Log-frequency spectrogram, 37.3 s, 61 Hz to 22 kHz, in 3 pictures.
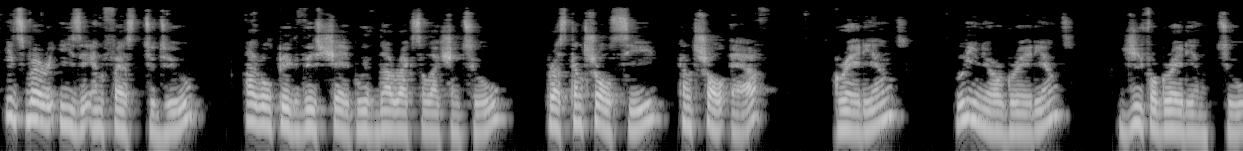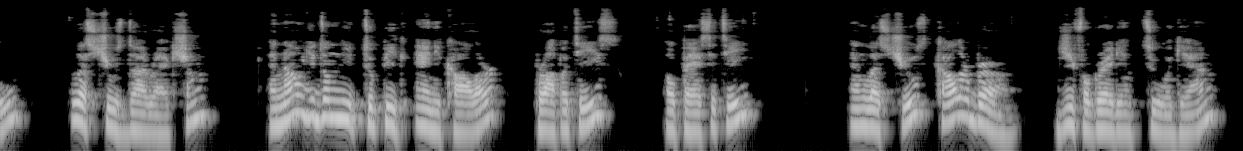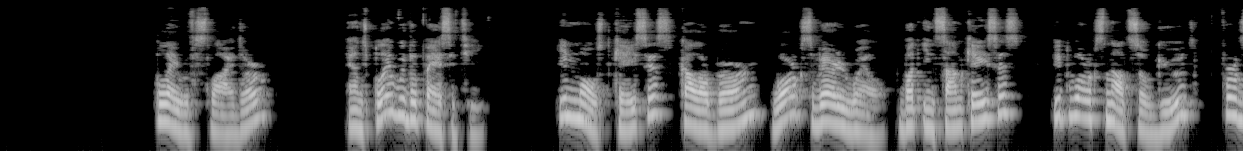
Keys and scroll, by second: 1.0 space, 2.4 a, 5.2 ctrl+c, 6.0 ctrl+c, 7.2 ctrl+f, 11.2 g, 14.9 v, 15.7 v, 22.7 g, 28.1 v, 36.8 a.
